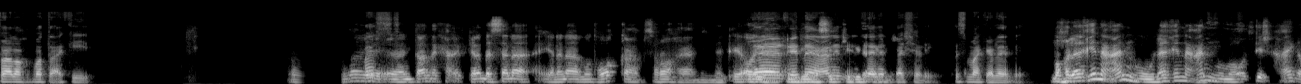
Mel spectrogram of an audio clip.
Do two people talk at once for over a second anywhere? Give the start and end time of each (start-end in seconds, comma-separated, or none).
7.5-8.9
